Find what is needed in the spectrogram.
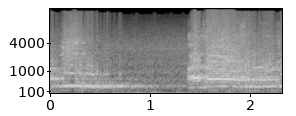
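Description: A man's voice chanting Arabic recitation in long, drawn-out held notes, falling away for a moment near the middle and coming back on a new sustained note.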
